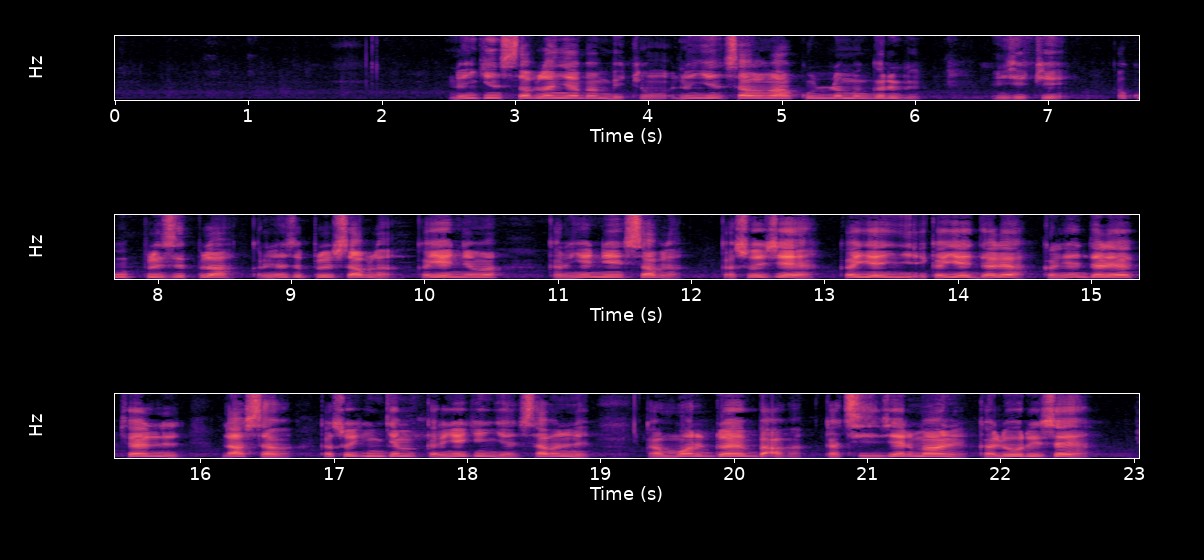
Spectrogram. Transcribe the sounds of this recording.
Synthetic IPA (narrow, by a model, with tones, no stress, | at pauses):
nɨ˦nd͡ʒi˦nsa˦bɨ˦la˦ɲɛ˦ba˦m˦bɛ˨pi˨ŋɔ̰˨nɨ˦n˦d͡ʒɪ˦n˦sa˦ba˦maː˦ku˦lo˦mɨ˦ɡɨ˦ɾɨ˦ɡɨ˨ | n̩˨ʒɛ˨pe˨ | ka˦kuː˦pɨ˦lɨ˦zɨ˦pɨ˦la˦ka̰˨dɨ̰˨ɲɛ˦zɨ˦pɨ˦lɨ˦sa˦bɨ˦la̰˨ka˨jɛ˦nɛ˦ma˦ | ka˨dɨ˨ɲɛ˦ne˦sa˦bɨ˦la˨ | ka̰˨so˦ʒɛ˦ja˨˦ | ka˨jɛ˦da˨lɨ˦a˨ka˨dɨ˨ɲɛ˦da˦lɨ˦ja˨pi˦ɛ˦lɨ˨ | lʔa̰˦ʔsa˨ba˨ | ka˨so˦n˦d͡ʒɛ˦m˦ka̰˨dɨ̰˨ɲɛ˦d͡ʒɪ˦n˦d͡ʒɛ˨m˨sa˦βɨ˦n˦lɨ˨ | ka˨mɔ˦ɾɨ˦dɔ˦jba̰˨ʔa˨ba˨ka˨tʰi˨bɛ˦ɾɨ˦maː˦nɨ˨ka̰˨lo˦ɾɨ˦zɛ˦ja˨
